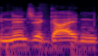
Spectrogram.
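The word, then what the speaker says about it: Ninja Gaiden: so this is the Ninja giden gayen however you want to say it I I call it gayen but I think it's actually pronounced ninja giden but it says hyperactive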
